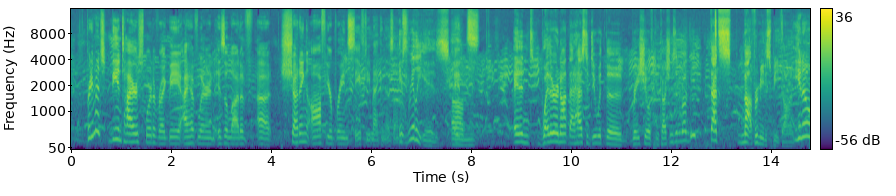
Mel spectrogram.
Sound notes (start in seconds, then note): none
